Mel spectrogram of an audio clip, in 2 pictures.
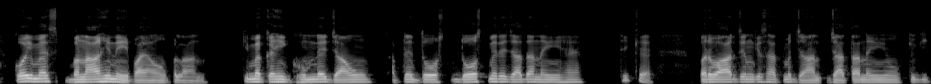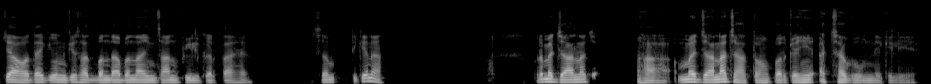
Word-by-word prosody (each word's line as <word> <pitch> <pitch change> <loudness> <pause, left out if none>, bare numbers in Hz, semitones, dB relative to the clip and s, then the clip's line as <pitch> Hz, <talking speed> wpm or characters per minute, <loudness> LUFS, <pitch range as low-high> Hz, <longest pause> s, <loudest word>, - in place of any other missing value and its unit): कोई 140 +2 +7
मैं 135 0 +6
स 135 - -12
बना 115 +2 +5
ही 135 +1 +6
नहीं 110 -5 +5
पाया 95 -2 0
हूँ 90 -1 -2
प्लान 85 -1 -5 0.4
कि - - -3
मैं 130 0 +5
कहीं 125 +1 +3
घूमने 115 +2 +3
जाऊँ 110 +1 +1 0.2
अपने 115 +5 -2
दोस्त 110 +1 +1
दोस्त 115 +2 +2
मेरे 130 -1 +2
ज़्यादा 115 +1 +1
नहीं 110 -1 0
हैं, 110 +1 -5 0.4
ठीक - - -9
है। - - -4 0.5
परिवार 115 +1 +4
जन 120 0 -1
के 120 - -2
साथ 115 -2 -3
मैं 115 -1 -2
जान 100 -1 -3
जाता 100 +1 -1
नहीं 105 0 -1
हूँ 105 -1 -3
क्योंकि 105 0 -7
क्या 115 -1 +2
होता 100 0 +1
है 105 - -1
कि 105 - -5
उनके 110 0 0
साथ 110 -1 -1
बँधा-बँधा 105 +1 +1
इंसान 100 0 -1
फ़ील 95 -2 -3
करता 95 0 -6
है। 95 +1 -12 0.7
सम 105 0 -3 0.2
ठीक - - -9
है 145 - +2
ना? 150 -3 -2 1.5
पर 120 - -1
मैं 130 0 +4
जाना 115 0 +2
चा 115 - -10 0.5
हाँ, 85 -3 -3
मैं 120 +1 +3
जाना 110 +4 +4
चाहता 95 -6 -3
हूँ 95 0 -3
पर 100 -1 -1
कहीं 105 +1 +1
अच्छा 100 +1 -2
घूमने 85 -2 -6
के 85 - -13
लिए। 85 0 -15
110 Hz, 205 wpm, -24 LUFS, 100-115 Hz, 1.5 s, कोई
